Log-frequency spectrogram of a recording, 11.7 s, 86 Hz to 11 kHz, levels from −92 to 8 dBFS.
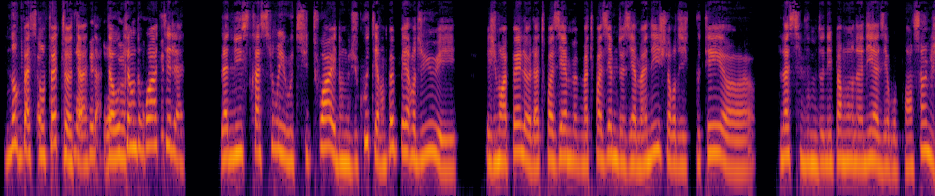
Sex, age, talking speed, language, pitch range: female, 30-49, 245 wpm, French, 185-225 Hz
